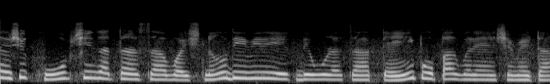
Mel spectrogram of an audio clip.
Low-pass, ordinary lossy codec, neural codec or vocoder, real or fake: 7.2 kHz; none; none; real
